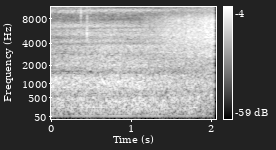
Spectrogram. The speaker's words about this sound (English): At his offices, we sampled an array of machines, emitting everything from basic white noise. Sounds a little bit like a fan. Right. To so-called pink noise.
